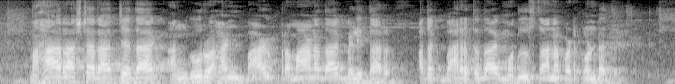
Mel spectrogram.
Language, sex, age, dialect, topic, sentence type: Kannada, male, 18-24, Northeastern, agriculture, statement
